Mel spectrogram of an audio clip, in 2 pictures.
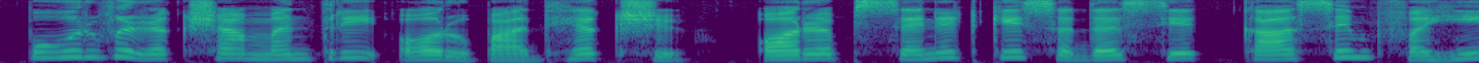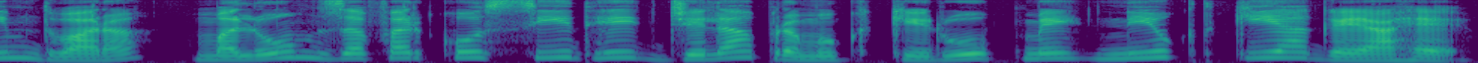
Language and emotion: Hindi, neutral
